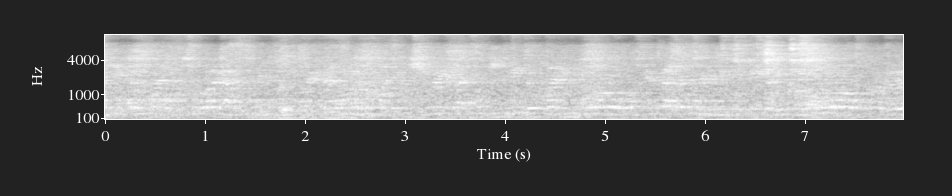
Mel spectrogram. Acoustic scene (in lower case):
cafe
